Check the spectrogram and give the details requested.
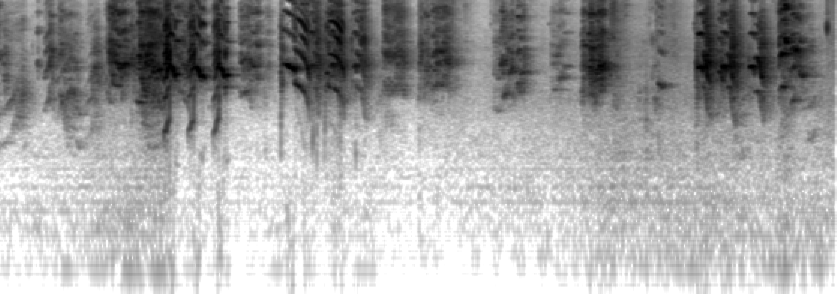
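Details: Harsh, buzzy chattering squawks from a pet Indian ring-necked parrot, in irregular bursts with short quiet gaps.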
